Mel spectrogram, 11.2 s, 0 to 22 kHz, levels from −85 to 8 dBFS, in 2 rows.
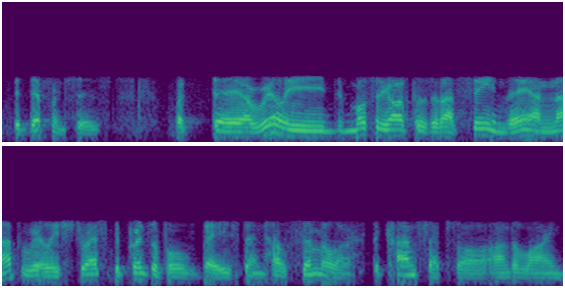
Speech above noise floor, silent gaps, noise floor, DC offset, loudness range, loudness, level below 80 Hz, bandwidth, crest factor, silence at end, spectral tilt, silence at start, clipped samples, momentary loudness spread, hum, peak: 29 dB; none; -53 dBFS; under 0.1%; 5 LU; -25 LUFS; -62 dBFS; 3 kHz; 16 dB; 0 s; -7.5 dB/octave; 0.15 s; under 0.1%; 10 LU; none; -8 dBFS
